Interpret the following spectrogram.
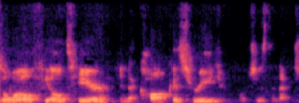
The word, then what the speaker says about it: Caucasus: It was a name given to the series of Axis and Soviet operations in the, how do you pronounce that word? The Caucasus? Yeah, in the Caucasus area of the Eastern Front of World War II on July 25th, 1942.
